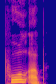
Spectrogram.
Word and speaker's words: pull up: Pull up significa levántate o detente. La pronunciación fonética es P-U-L, pull, A-P, up, pull up.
